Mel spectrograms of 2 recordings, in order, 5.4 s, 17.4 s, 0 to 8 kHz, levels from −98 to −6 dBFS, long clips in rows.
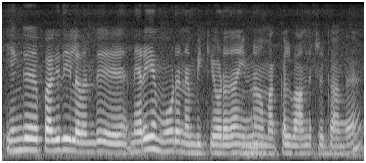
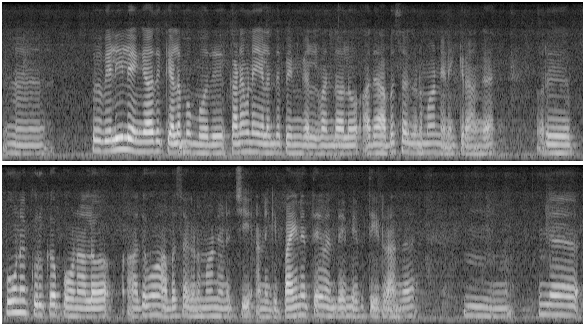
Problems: constant background noise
